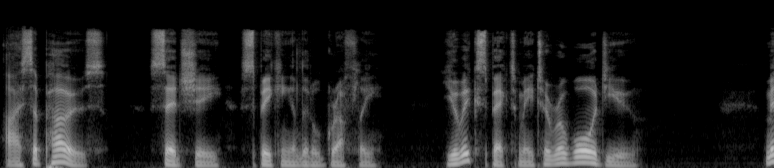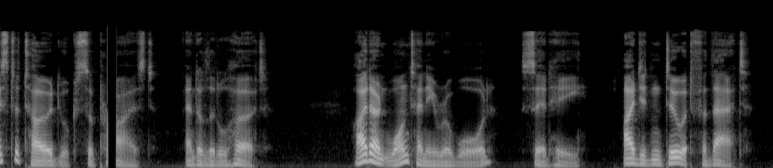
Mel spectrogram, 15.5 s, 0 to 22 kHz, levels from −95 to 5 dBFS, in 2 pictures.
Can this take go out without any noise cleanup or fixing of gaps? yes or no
no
